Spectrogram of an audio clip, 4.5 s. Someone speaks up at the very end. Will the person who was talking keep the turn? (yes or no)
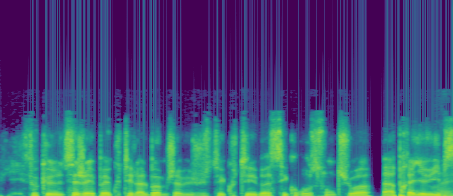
yes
